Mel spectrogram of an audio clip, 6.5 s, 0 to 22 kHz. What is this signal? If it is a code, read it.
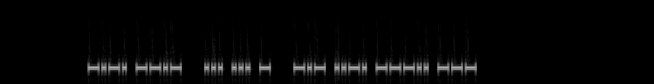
Morse code, heard as a keyed tone, about 36 wpm, 700 Hz. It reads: CQ SST KF8O
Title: K1USN SST QSO Practice - 35wpm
